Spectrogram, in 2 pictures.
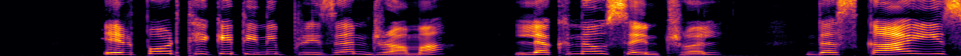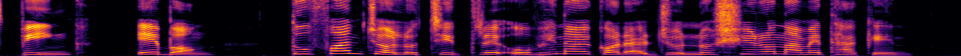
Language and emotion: Bengali, neutral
